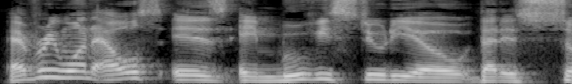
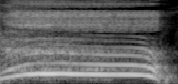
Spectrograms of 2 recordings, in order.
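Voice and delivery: mock excited gasp. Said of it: "went like".

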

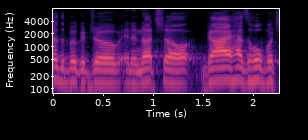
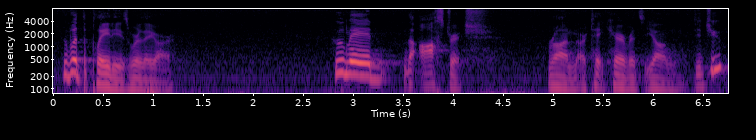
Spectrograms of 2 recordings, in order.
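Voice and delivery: God challenging Job; 3 semitones lower, 4 dB quieter than usual. Retold or imitated. God confronts Job about creation, pointed challenge. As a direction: let each question hang, then rise pointedly.

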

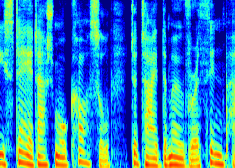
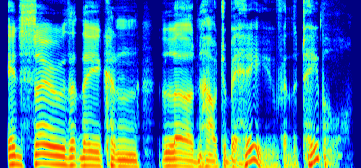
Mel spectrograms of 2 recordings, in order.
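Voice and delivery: low, calm male voice; level-headed man; 3 semitones lower than usual. Acted. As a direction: explain it steadily. Richard veiled rebuke.

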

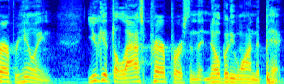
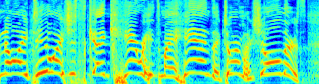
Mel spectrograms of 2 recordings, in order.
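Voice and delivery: defensive whine; 5 dB louder than usual. Retold or imitated. Defending himself at the retreat.

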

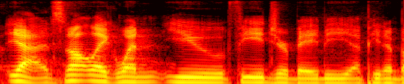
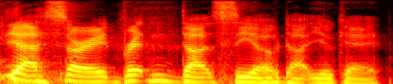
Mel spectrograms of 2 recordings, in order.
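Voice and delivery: usual speaking voice

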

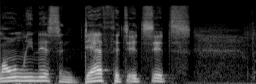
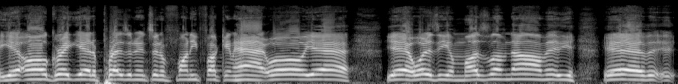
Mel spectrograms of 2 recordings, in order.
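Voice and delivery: higher, louder mocking enthusiasm; sarcastic; 4 semitones higher, 4 dB louder than usual. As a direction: fake excitement over a dumb joke. Mocking coworkers' email jokes.

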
